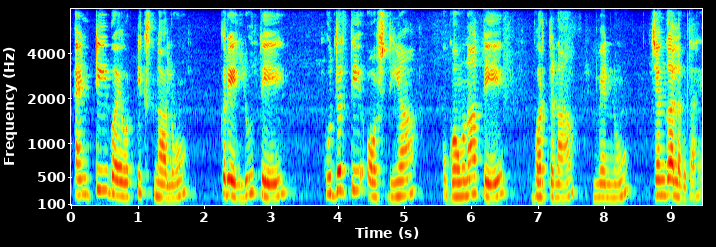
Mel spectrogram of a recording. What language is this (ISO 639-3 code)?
pan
